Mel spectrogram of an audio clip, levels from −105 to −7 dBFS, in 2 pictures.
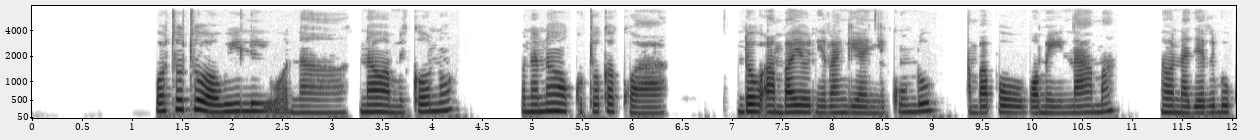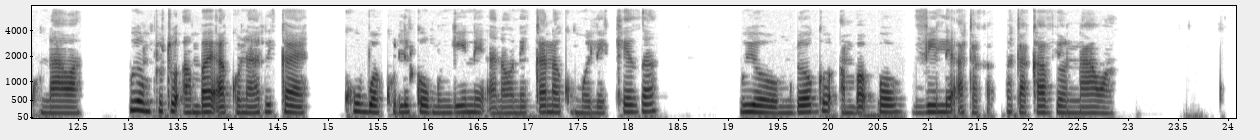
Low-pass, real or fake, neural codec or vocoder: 7.2 kHz; real; none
